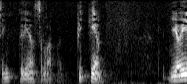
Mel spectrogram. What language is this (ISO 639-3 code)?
por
